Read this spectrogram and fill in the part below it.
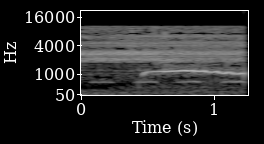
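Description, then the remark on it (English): An eastern screech owl gives a steady, wavering whistled trill that slides slightly downward, fairly faint against a faint hiss of background noise, with no voices present. “Just play the Eastern screech owl so if people hear it, they know what they're hearing.”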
